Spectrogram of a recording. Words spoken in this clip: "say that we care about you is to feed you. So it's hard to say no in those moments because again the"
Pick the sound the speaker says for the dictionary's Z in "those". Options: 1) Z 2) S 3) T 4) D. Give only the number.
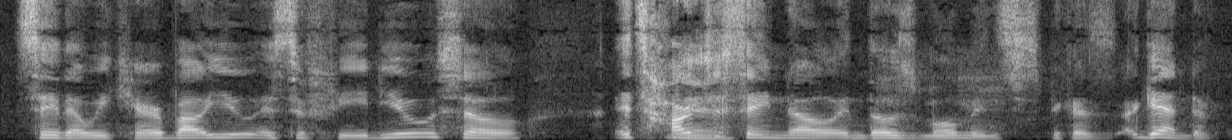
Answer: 1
